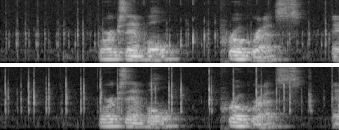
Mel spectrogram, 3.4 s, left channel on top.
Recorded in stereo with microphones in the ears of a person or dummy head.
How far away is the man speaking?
About 2 m.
